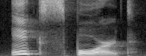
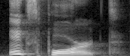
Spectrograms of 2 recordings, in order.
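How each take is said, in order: Both takes have the same delivery.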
